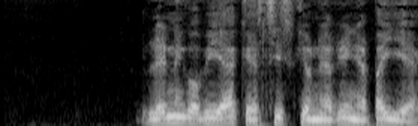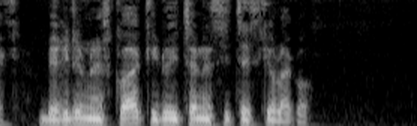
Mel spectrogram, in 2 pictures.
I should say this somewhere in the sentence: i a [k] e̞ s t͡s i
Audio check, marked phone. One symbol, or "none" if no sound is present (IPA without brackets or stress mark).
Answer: k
